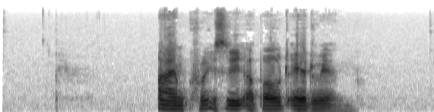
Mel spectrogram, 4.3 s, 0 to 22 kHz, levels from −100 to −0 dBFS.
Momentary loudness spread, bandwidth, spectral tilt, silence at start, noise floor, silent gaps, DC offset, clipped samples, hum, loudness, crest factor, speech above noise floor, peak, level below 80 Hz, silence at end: 7 LU; 15.5 kHz; -6 dB/octave; 1.6 s; -64 dBFS; none; under 0.1%; under 0.1%; none; -14 LUFS; 16 dB; 50 dB; 0 dBFS; -56 dBFS; 0.85 s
